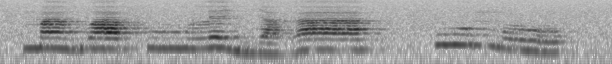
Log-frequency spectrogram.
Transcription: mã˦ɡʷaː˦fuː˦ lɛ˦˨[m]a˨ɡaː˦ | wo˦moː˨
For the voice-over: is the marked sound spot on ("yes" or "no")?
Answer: no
